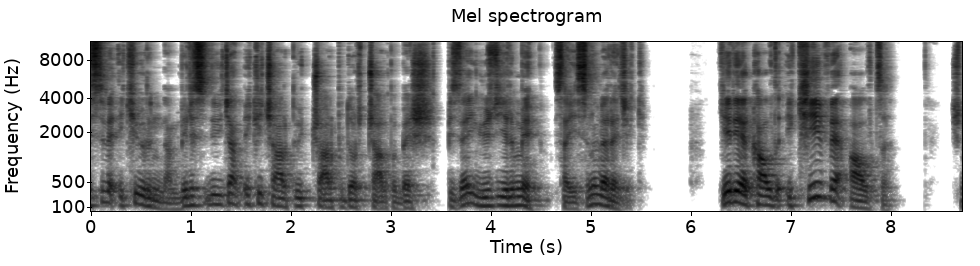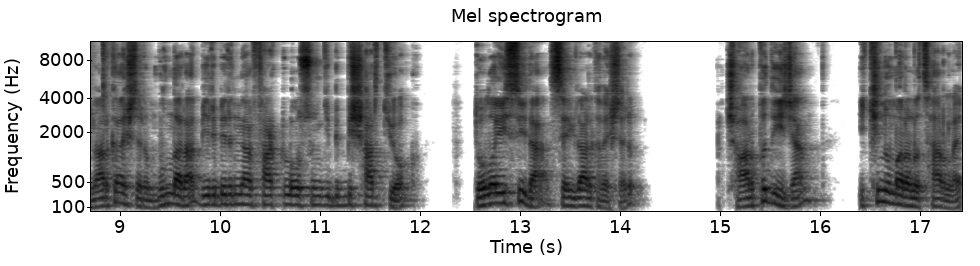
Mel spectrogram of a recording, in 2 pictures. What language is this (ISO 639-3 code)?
tur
